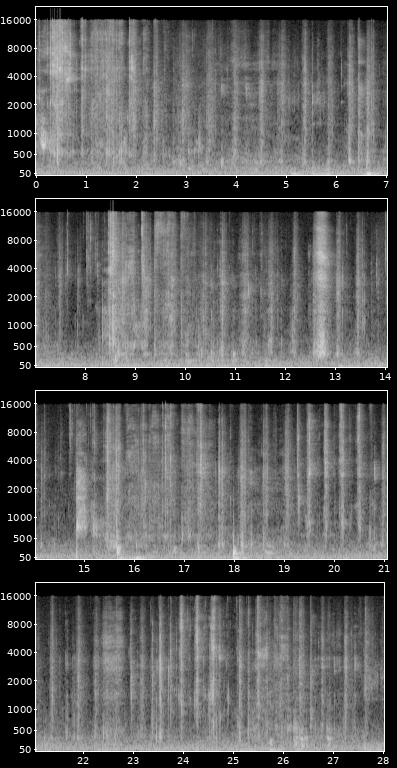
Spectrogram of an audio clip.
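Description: Pani puri being eaten: crisp fried puri shells crunching and being chewed mouthful after mouthful, with a run of fine crackles and a few sharper crunches.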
